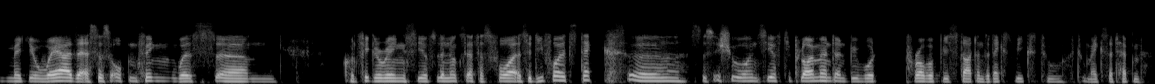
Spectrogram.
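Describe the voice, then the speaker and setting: A man's voice: fairly high pitch, steady tone, fairly quick, a little mellow, dry recording. A man explaining things tentatively and casually in a technical online meeting, as a working group participant. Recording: muffled, dull online call audio.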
